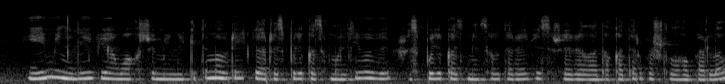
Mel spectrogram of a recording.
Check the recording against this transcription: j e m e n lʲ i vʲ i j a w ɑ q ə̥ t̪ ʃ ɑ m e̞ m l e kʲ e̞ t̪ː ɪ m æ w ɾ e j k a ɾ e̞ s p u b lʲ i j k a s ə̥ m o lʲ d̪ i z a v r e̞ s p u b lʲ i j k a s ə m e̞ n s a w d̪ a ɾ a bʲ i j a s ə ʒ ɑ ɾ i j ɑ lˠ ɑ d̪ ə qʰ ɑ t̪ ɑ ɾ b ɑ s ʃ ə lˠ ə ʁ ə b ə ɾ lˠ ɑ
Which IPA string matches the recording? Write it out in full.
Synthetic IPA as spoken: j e m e n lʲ i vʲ i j a w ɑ q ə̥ t̪ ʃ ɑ m e̞ m l e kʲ e̞ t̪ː ɪ m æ w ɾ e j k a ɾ e̞ s p u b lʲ i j k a s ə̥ m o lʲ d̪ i v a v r e̞ s p u b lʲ i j k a s ə m e̞ n s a w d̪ a ɾ a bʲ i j a s ə ʒ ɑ ɾ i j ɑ lˠ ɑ d̪ ə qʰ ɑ t̪ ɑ ɾ b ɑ s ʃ ə lˠ ə ʁ ə b ɑ ɾ lˠ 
